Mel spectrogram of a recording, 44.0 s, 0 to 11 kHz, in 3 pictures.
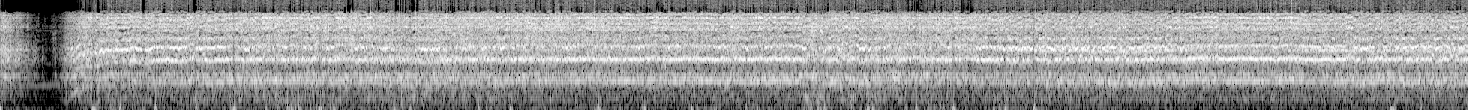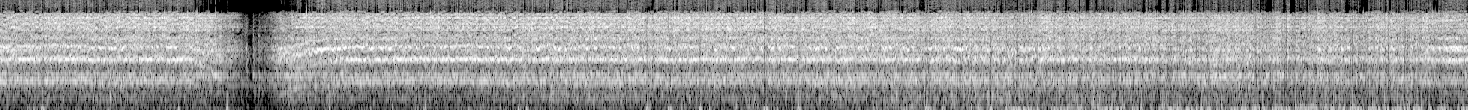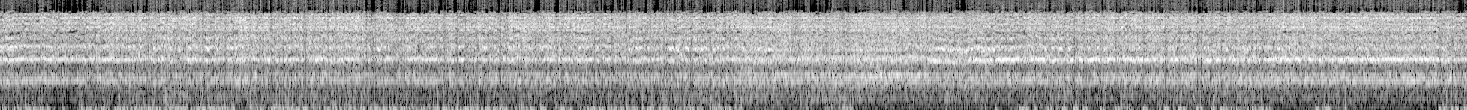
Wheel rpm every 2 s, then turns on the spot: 130, 230, 230, 230, 230, 220, 220, 210, 110, 220, 240, 230, 230, 220, 230, 240, 240, 230, 230, 220, 230, 240.
none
